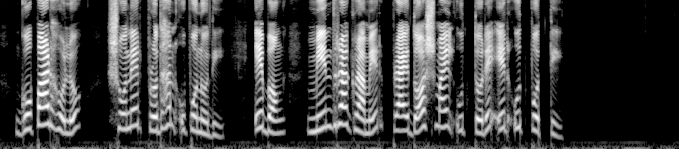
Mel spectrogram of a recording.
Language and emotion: Bengali, neutral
